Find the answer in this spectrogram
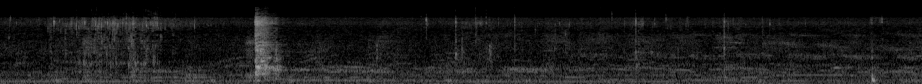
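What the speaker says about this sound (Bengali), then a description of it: "এবার আমি জল দিয়ে নারকেলটা ভালো করে ধুয়ে নেবো" Small cut coconut pieces are rinsed with water, a faint ongoing trickle and splash with one brief louder burst of water early on, quiet and close.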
